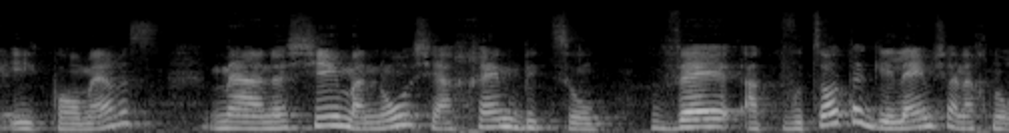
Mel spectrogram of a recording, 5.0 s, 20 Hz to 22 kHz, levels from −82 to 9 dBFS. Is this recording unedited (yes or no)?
no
